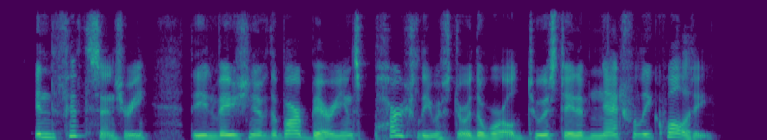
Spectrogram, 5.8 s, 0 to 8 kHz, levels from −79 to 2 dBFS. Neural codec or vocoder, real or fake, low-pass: none; real; 7.2 kHz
